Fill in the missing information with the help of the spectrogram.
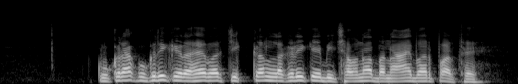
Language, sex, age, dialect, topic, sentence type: Chhattisgarhi, male, 25-30, Eastern, agriculture, statement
